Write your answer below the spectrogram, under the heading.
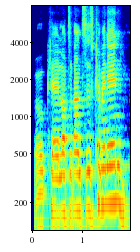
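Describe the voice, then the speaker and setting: A man from Wales teaching a live English class, deliberate and encouraging, repeating key words for learners as he responds to comments. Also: high voice, expressive. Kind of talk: live grammar lesson, reacting to comments.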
